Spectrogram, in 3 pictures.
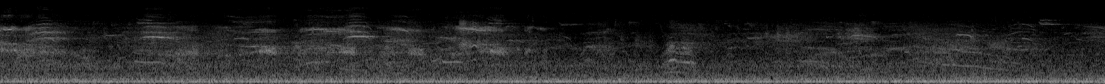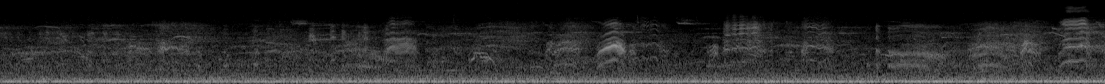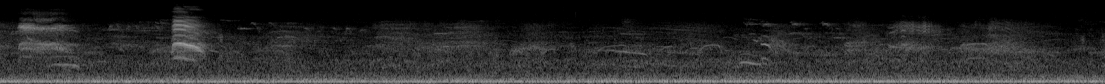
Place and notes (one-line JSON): {"title": "Léry, France - Seagulls", "date": "2016-09-20 06:40:00", "description": "Seagulls are discussing on the pond, early morning.", "latitude": "49.30", "longitude": "1.21", "altitude": "5", "timezone": "Europe/Paris"}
